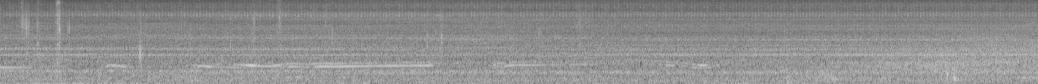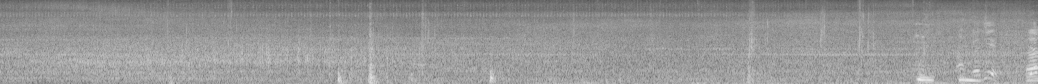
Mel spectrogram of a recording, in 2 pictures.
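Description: Power-operated fabric soft top of a Mercedes-Benz E-Class Cabriolet closing: a steady motor whine throughout, swelling about halfway, with a few sharp mechanical knocks in the second half as the roof comes down onto the windscreen and latches.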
